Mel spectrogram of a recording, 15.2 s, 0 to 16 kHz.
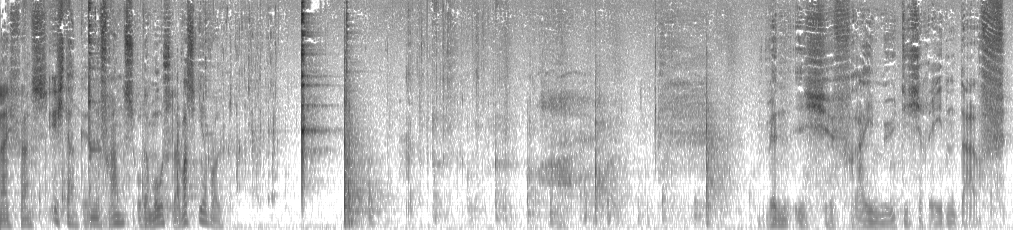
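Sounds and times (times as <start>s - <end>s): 
speech: 0.0s - 3.5s, 11.6s - 15.1s
water pouring into a glass: 2.4s - 5.0s, 5.9s - 8.0s
glassy clinks: 4.5s - 5.2s.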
